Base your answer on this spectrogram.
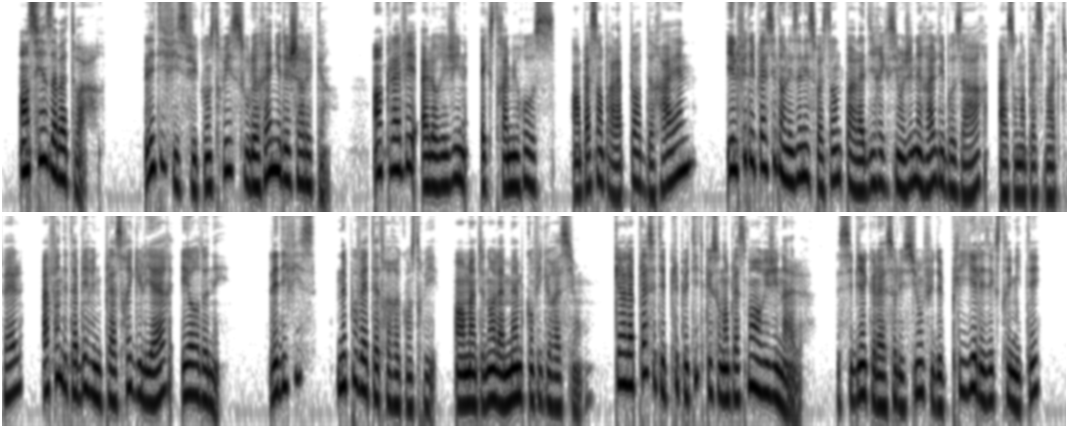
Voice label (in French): audioguia, frances; audioguia baeza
